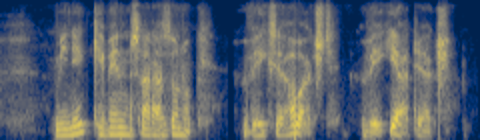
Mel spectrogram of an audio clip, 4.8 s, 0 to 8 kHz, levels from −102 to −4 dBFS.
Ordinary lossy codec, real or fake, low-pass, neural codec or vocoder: Opus, 32 kbps; real; 7.2 kHz; none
